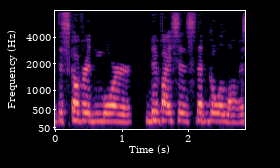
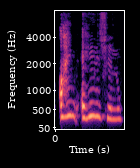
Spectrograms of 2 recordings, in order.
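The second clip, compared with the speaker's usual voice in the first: higher and slower, through a laugh; 5 semitones higher than usual. Real, not acted. Tutor laughing as she repeats her answer to chat, amused.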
